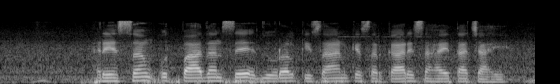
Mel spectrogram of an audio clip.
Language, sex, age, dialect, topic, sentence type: Magahi, male, 18-24, Central/Standard, agriculture, statement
